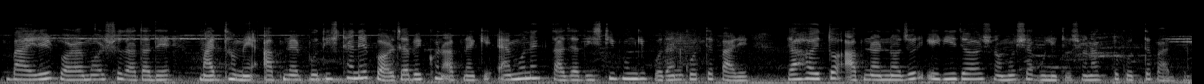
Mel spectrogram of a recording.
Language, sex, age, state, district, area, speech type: Bengali, female, 18-30, West Bengal, Purulia, urban, read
